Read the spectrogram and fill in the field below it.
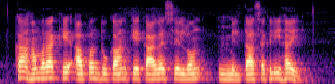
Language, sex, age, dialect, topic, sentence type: Magahi, female, 46-50, Southern, banking, question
